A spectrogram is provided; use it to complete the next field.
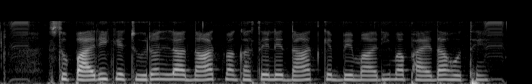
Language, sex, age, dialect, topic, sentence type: Chhattisgarhi, female, 18-24, Central, agriculture, statement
